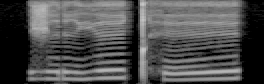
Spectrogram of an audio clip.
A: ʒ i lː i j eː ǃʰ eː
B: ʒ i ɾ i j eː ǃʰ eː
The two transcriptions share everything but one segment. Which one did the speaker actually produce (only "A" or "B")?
B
